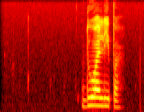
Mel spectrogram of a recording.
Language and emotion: Russian, neutral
